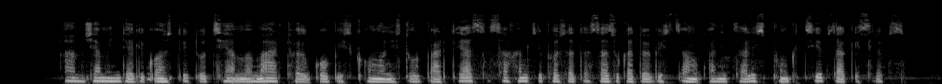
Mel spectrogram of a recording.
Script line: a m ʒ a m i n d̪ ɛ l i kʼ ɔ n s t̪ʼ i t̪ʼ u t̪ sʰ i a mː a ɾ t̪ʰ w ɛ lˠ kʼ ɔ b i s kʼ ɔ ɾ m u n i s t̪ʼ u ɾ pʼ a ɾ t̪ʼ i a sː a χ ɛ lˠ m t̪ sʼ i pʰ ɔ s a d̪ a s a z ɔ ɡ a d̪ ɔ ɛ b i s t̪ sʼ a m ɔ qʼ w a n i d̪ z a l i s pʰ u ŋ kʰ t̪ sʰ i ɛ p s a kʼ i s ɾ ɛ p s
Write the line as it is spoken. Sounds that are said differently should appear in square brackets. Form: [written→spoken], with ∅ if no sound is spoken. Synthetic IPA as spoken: a m ʒ a m i n d̪ ɛ l i kʼ ɔ n s t̪ʼ i t̪ʼ u t̪ sʰ i a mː a ɾ t̪ʰ w ɛ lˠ kʼ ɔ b i s kʼ ɔ [ɾ→∅] m u n i s t̪ʼ u ɾ pʼ a ɾ t̪ʼ i a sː a χ ɛ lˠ m t̪ sʼ i pʰ ɔ s a d̪ a s a z ɔ ɡ a d̪ ɔ ɛ b i s t̪ sʼ a m ɔ qʼ w a n i d̪ z a l i s pʰ u ŋ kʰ t̪ sʰ i ɛ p s a kʼ i s ɾ ɛ p s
